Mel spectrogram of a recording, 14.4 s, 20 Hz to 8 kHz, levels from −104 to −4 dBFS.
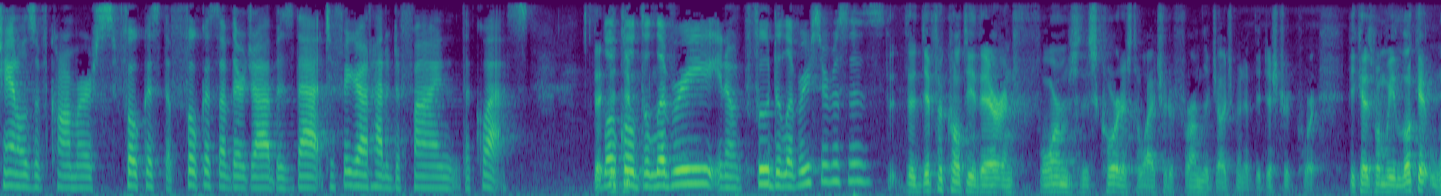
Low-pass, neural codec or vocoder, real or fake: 7.2 kHz; none; real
